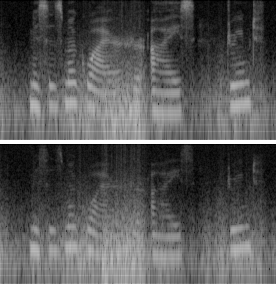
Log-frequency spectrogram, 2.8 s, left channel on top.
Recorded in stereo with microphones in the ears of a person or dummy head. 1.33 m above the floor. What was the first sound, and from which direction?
A woman speaking, 60° left (ahead or behind).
